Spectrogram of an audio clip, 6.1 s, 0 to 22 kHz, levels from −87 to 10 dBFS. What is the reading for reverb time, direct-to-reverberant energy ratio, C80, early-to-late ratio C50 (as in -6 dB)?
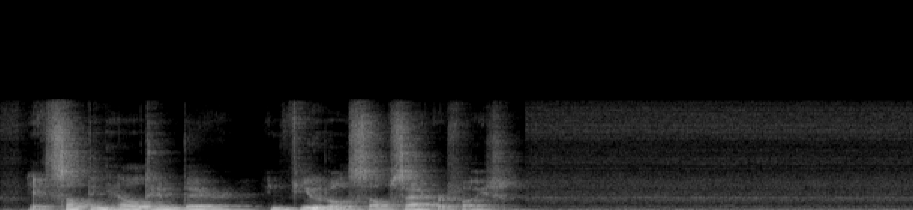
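0.60 s, 3.0 dB, 10.5 dB, 6.5 dB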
